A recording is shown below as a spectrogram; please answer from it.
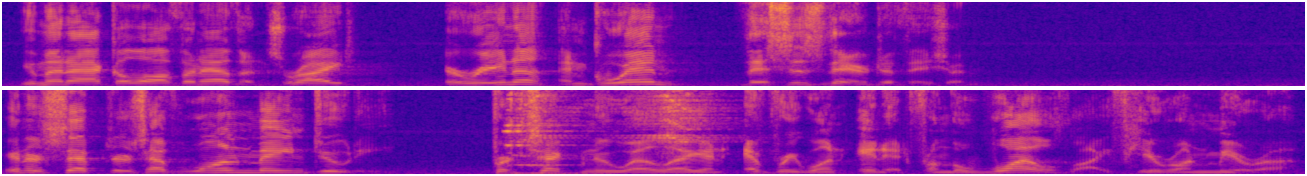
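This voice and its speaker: An actor playing a gruff, brash middle-aged military commander in a video game, with an American accent, a gravelly voice and a blunt, folksy, salty way of talking. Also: male voice, mid-range voice, bright, forceful tone, a little hiss or hum, full character voice. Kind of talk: scripted video game cutscene acting.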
